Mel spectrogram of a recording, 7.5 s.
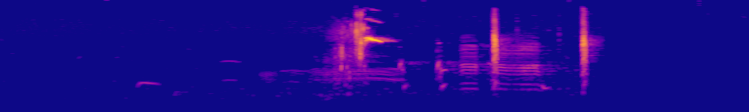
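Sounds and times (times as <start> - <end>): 
icterid bird calls: 1.3 - 6.0.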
